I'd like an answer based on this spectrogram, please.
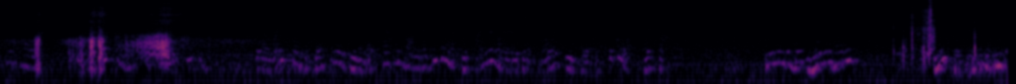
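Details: Small dog asleep and snoring, each breath a low wavering wheeze that rises and falls in quick wavy pulses through the middle, with a few sharp knocks and rustles at the start and near the end.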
